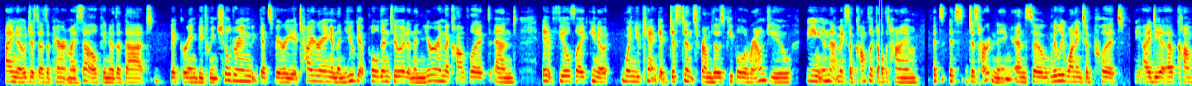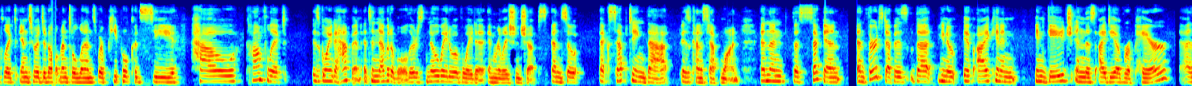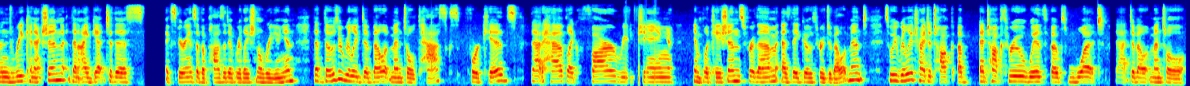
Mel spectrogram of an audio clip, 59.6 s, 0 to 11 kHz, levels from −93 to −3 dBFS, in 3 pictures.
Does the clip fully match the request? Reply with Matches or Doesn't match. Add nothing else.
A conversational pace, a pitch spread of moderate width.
Matches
